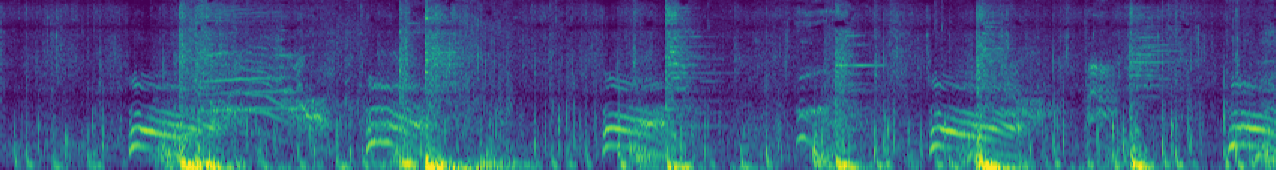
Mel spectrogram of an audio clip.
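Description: Heavy weapons strike and thud in a fight.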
